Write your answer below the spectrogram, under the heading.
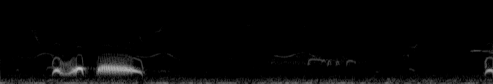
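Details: Spotted dove used as a decoy while trapping a wild bird: two short, deep, hollow coos and a longer drawn-out coo, followed by fainter, softer coos, over a steady low rumbling background.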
